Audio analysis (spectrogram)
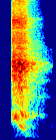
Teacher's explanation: If I say k, I close my vocal tract for just a second by lifting the back of my tongue up to my soft palate.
